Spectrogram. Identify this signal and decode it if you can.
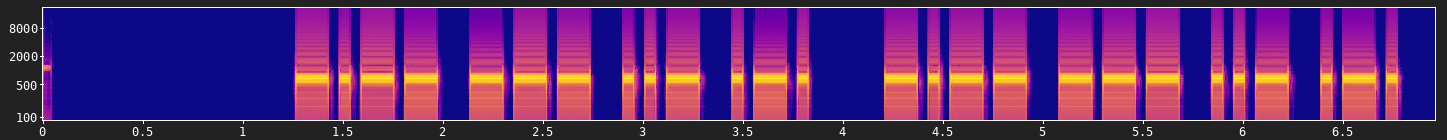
Morse code, heard as a keyed tone, about 22 wpm, 700 Hz. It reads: YOUR YOUR
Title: Top 100 Words Repeated 22wpm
